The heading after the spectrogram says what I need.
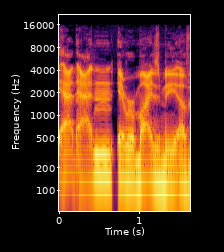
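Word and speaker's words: AT-AT: it reminds me of at at I know and everybody's made that joke right like hey we finally know the correct pronunciation of at at no it's atat guys and to me it's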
